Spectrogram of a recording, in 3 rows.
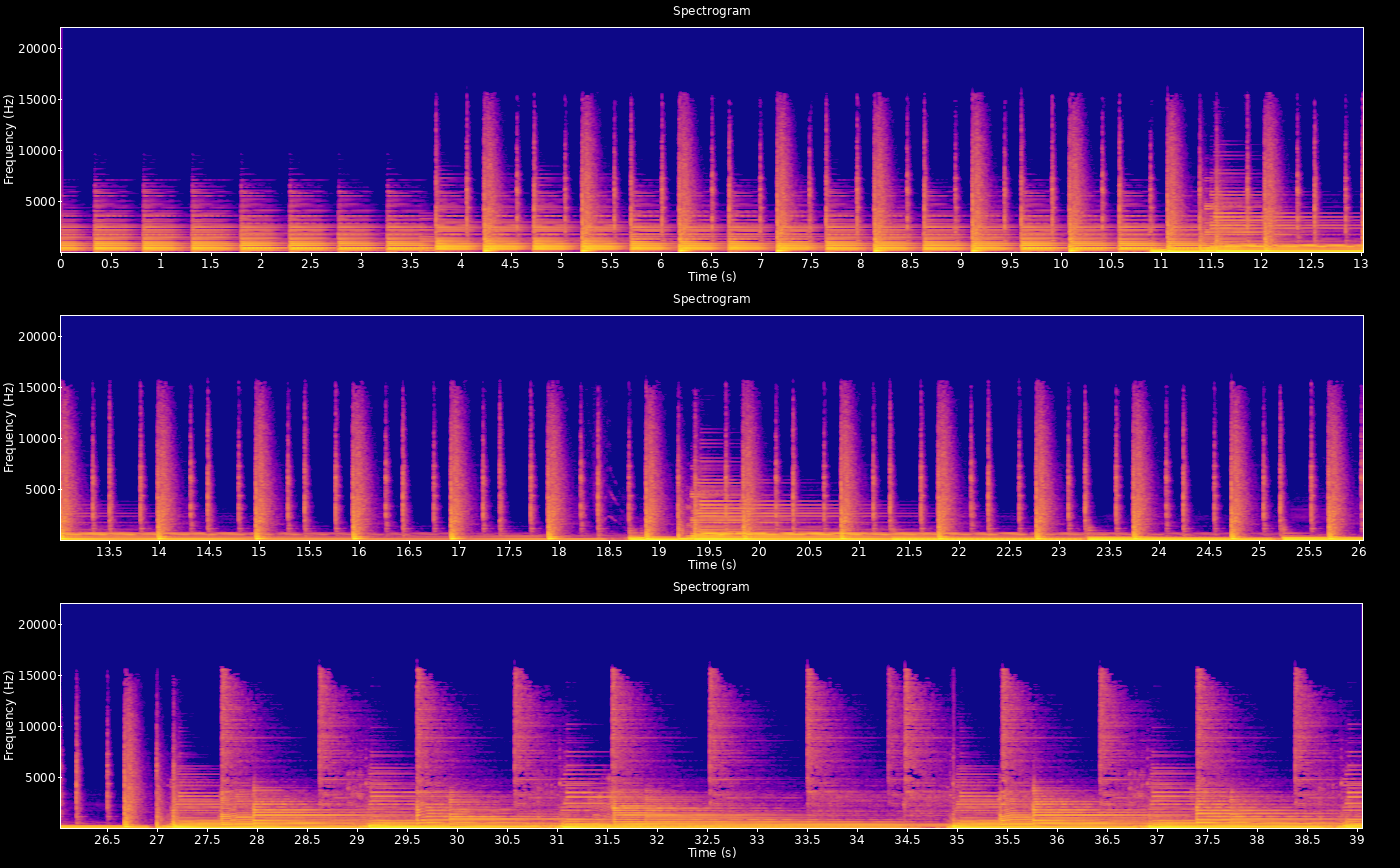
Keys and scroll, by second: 6.3 Return, 15.9 ctrl+=, 16.3 ctrl+space, 16.6 ctrl+=, 29.8 ctrl+-, 30.2 ctrl+0.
